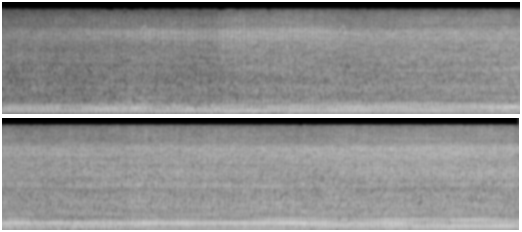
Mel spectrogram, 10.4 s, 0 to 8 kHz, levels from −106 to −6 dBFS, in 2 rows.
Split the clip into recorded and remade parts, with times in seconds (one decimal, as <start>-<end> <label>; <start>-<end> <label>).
0.0-2.1 recorded; 2.1-5.5 remade; 5.5-8.2 recorded; 8.2-9.7 remade; 9.7-10.4 recorded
